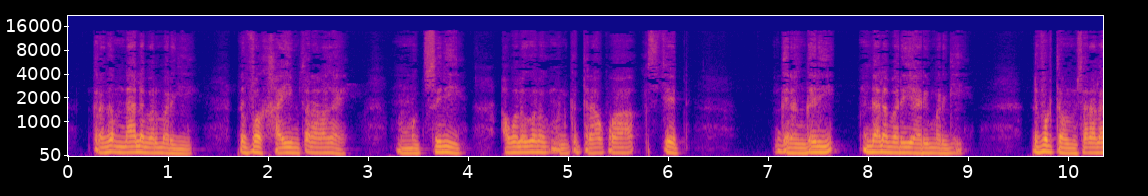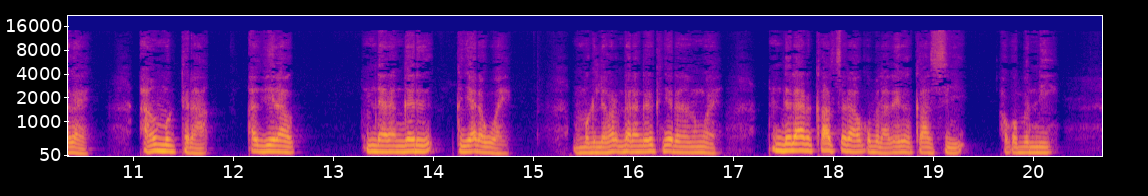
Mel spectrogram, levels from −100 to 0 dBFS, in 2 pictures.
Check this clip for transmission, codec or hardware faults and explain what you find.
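One codec fault runs through the whole recording. From start to finish the speech sounds swirly, smeared and hollow, with blurred consonant attacks and nothing above 14 kHz. This is likely generation loss: repeated AAC-LC decoding and re-encoding, around seven passes at what sounds like 64 kbit/s. Each pass requantised on a shifted frame grid, so the noise and spectral holes accumulated.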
